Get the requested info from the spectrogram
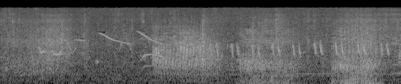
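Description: Brumby horses snorting: three loud, breathy blows, each about half a second, starting about one and a half seconds in. Short falling bird whistles sound in the background.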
